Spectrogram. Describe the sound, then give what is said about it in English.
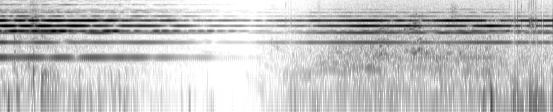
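An emergency fire alarm bell rings steadily throughout, a continuous high-pitched electronic tone, with a crowd of voices murmuring and talking beneath it. “Yeah, and you can hear the bell ringing, so hopefully we have to make our way out.”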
